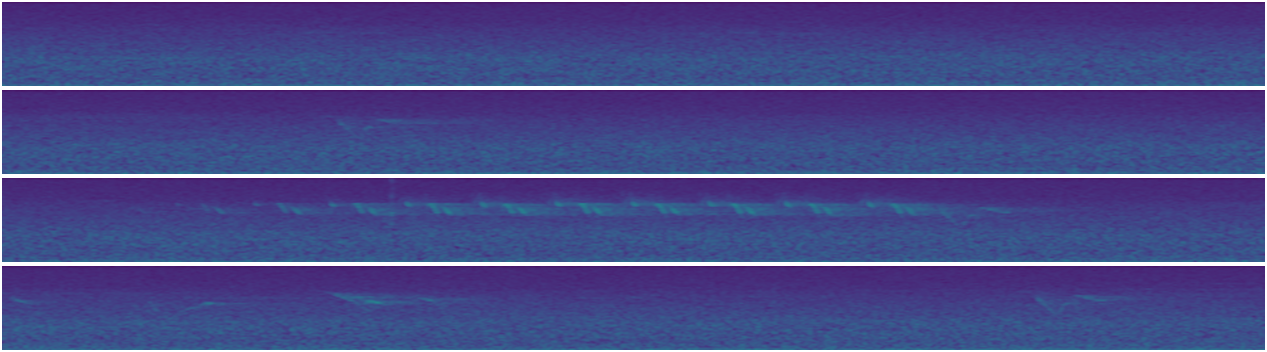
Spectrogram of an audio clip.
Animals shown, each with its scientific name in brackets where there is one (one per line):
Blackburnian Warbler (Setophaga fusca)
Red-eyed Vireo (Vireo olivaceus)
Ovenbird (Seiurus aurocapilla)
Scarlet Tanager (Piranga olivacea)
